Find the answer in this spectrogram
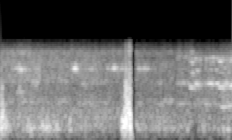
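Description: Passenger coaches rolling slowly past along a platform, with short faint high-pitched squeaks from the running gear and a single sharp knock a little past halfway.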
